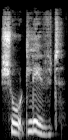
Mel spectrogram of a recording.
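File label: "short-lived", British English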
